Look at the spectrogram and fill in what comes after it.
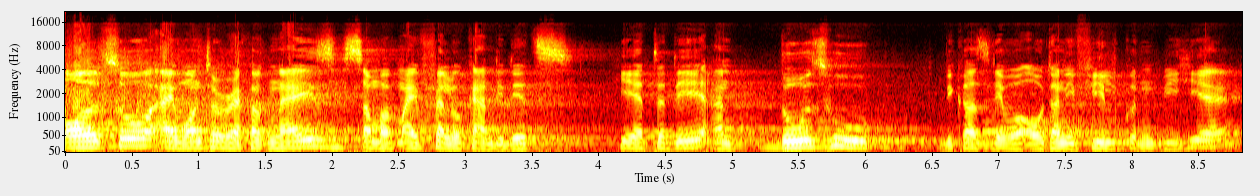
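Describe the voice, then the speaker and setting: Against noticeable background noise and audible room echo, a man with a Trinidadian accent talks at a fairly slow pace in a fairly high pitch. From Trinidad and Tobago, Marabella/Claxton Bay. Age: 30s. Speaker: political candidate. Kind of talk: political speech. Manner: formal.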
